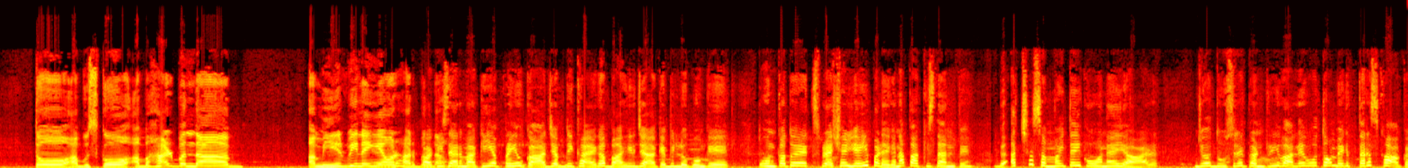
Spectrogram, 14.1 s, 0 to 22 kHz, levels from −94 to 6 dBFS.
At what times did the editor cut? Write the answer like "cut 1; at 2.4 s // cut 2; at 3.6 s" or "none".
cut 1; at 4.1 s // cut 2; at 9.9 s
